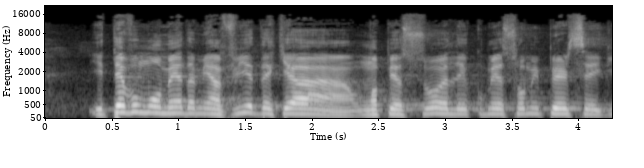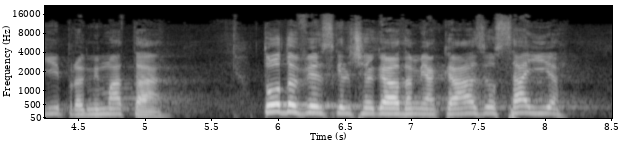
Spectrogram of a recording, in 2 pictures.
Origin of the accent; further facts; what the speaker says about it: Silvanópolis, Tocantins, Brazil; eu sou de Silvanópolis, Tocantins.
